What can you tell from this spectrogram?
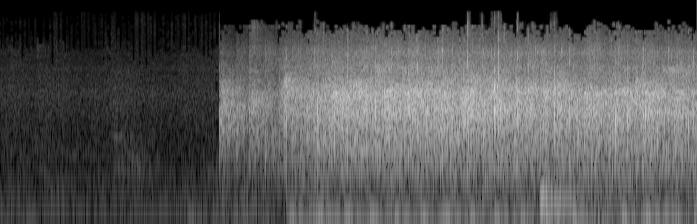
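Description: Audience applauding, breaking out suddenly about two seconds in and continuing steadily and loudly.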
